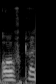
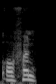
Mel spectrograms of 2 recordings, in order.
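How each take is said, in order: First: The t sound is pronounced in the middle. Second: The t sound is silent in the middle. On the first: The speaker calls it wrong. "इसको ऑफ्टन नहीं पढ़ते" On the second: The speaker calls it right. "ओफन पढ़ते हैं, तो इसमें टी silent हो जाता है"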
